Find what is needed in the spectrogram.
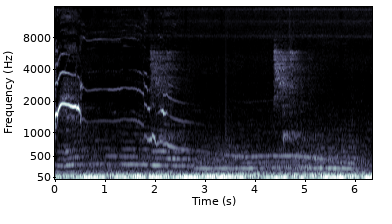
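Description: Girls screaming on a slingshot reverse-bungee ride as it launches: a long, high scream that starts at once and slides lower over several seconds, with wind rumbling on the microphone.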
